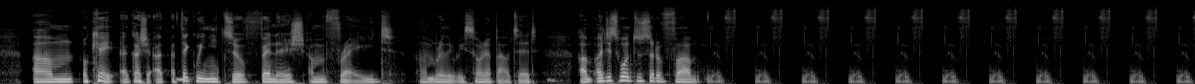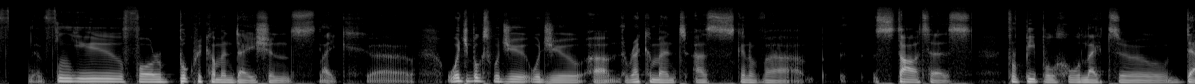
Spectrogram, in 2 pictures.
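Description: From 7.35 to 12.50 s the speech breaks into a stutter with silent gaps: a 266 ms fragment repeats 11 times, each followed by about 203 ms of digital silence, a steady 468 ms cycle. This likely comes from a stalled stream replaying its last buffer. Plain dropouts would lose audio without repeating it.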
